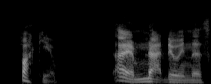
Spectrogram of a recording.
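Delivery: acted-out angry outburst. Retelling a screener tape that cut off before the third act: retelling an angry outburst. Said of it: "Little angry teenager [name]".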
